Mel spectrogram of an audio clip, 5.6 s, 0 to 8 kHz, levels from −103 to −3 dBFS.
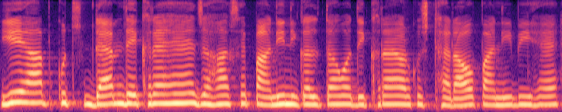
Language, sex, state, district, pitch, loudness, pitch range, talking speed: Hindi, female, Jharkhand, Deoghar, 225 Hz, -12 LUFS, 215-240 Hz, 225 wpm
